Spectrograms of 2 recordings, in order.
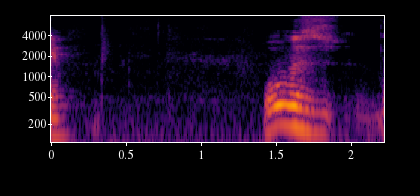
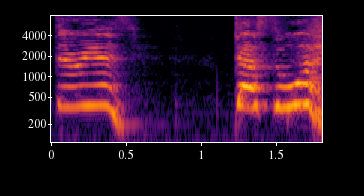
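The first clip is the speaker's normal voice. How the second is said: higher and louder, thrilled shout of recognition; excited mock cheer; 11 dB louder than usual. Fan spotting the old Doctor, excited shout. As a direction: cheer like you just spotted your favorite. Excited retold reaction to cameo.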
